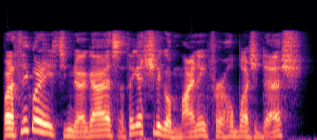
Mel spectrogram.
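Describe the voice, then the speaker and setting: A man's voice: medium pitch, sing-song, very fast, sharp tone, lo-fi sound. A man casually commenting on his own gameplay, thinking aloud and rambling, with a groggy morning voice. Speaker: gaming video host. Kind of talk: casual let's-play commentary.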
